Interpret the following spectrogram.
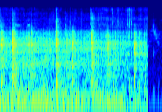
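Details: Running machine with sharp knocks about every half second from a loose upper boom pivot pin; the fix is adding washers to the pin.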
